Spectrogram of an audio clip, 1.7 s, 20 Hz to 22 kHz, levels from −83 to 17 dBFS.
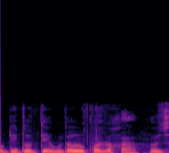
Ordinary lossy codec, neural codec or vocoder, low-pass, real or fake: AAC, 32 kbps; codec, 16 kHz, 16 kbps, FunCodec, trained on LibriTTS, 50 frames a second; 7.2 kHz; fake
